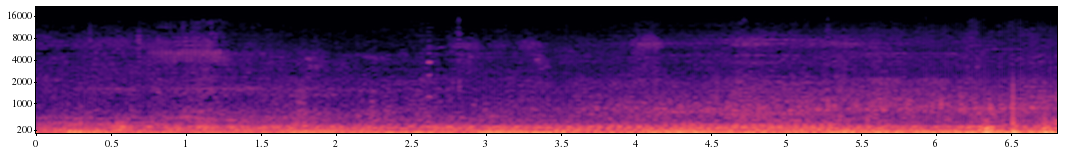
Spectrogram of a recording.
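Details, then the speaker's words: Proton Gen 2 with a suspected worn left lower suspension: coasting with foot off the throttle gives only steady road and engine rumble and no clunk. The noise came only under engine load, so the suspension is fine. "bu gazdan ayağımı çektim ve ses yok Allah Allah Yani motor yükle vurduğumuzda ses geliyordu"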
